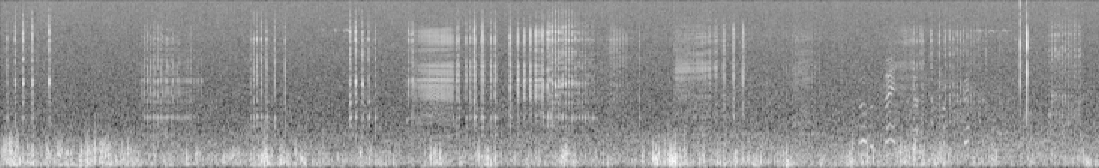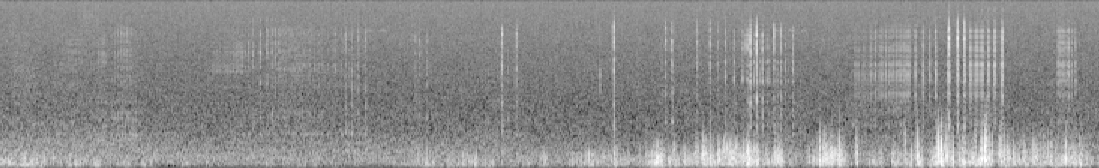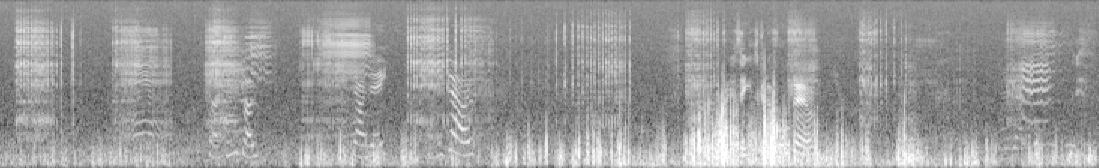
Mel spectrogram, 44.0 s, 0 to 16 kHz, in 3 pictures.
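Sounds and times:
tree creaking against fence: 0:00.0 - 0:21.8, 0:22.5 - 0:43.9.

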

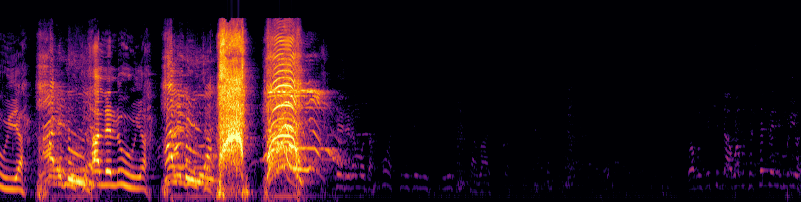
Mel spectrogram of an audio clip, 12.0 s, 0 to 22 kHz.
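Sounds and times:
man shouting through pa: 0:02.2 - 0:05.2.

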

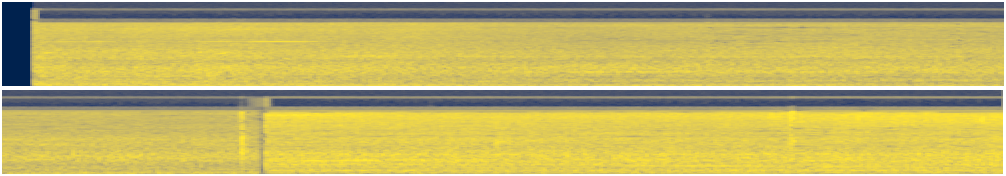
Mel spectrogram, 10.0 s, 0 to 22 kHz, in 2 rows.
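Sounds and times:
heavy machinery rumbling: 0:06.4 - 0:10.0.

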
